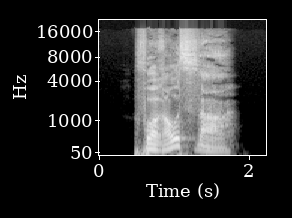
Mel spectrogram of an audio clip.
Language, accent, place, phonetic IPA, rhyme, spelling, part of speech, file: German, Germany, Berlin, [foˈʁaʊ̯sˌzaː], -aʊ̯szaː, voraussah, verb, De-voraussah.ogg
- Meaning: first/third-person singular dependent preterite of voraussehen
